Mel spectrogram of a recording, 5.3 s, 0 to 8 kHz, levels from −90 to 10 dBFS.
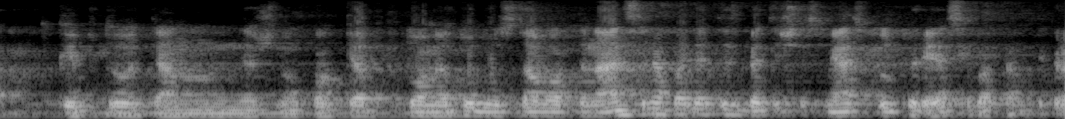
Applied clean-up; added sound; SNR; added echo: none; none; none; reverberation time 1.5 s.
